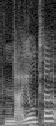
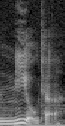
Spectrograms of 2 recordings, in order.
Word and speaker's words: Nyota: naoda ahura or uhura do you say niota or nyota depends on what you watch whether it's the new series of movies or the original series of shows i've heard it pronounced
